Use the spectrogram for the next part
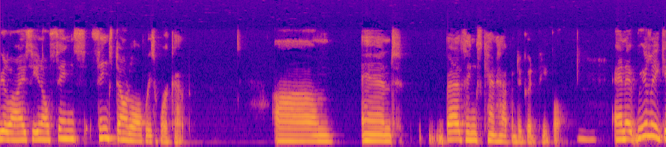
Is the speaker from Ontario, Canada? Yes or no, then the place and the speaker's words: yes; Toronto, Ontario, Canada; moved away as an adult; also born or lived in London, England / Brussels, Belgium / Montreal, Canada; I was born in Toronto, but I have moved around quite a bit in my life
